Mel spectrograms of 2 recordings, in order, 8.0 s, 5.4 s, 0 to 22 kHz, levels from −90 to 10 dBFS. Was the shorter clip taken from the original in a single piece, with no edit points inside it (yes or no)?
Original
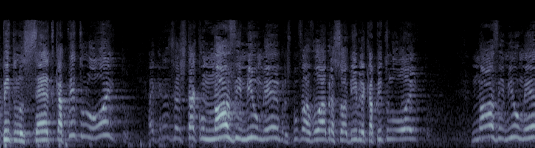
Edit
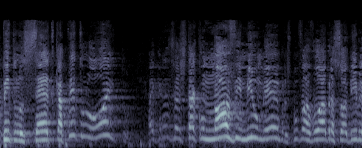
yes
